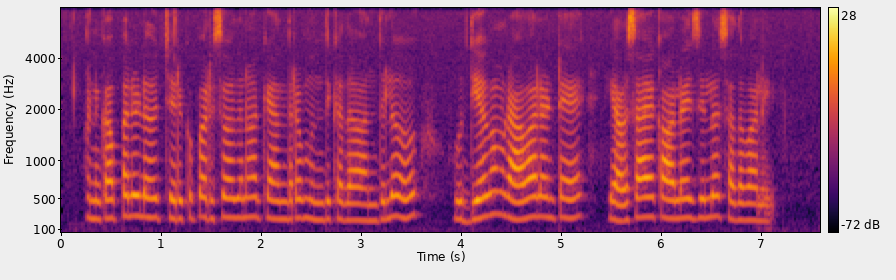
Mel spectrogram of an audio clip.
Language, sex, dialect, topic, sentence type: Telugu, female, Utterandhra, agriculture, statement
